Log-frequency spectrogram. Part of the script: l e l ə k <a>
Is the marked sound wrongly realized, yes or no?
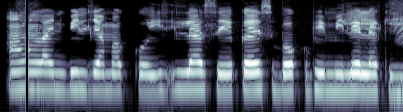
yes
